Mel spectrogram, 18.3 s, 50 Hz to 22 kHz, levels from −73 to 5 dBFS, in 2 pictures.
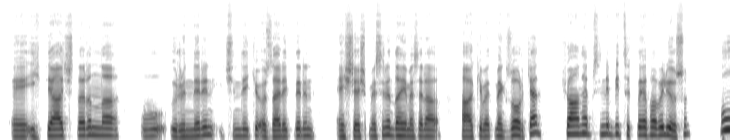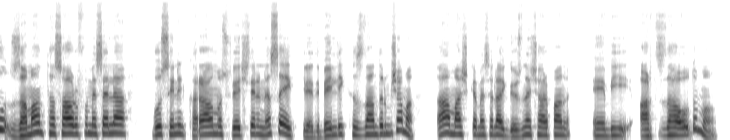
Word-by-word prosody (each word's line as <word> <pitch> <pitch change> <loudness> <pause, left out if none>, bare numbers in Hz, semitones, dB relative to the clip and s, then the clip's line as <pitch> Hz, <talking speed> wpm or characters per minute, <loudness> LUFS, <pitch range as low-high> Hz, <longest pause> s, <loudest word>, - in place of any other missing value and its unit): eee, 140 0 0
ihtiyaçlarınla 155 +3 0 0.3
u 145 +1 -6
ürünlerin 145 +4 0
içindeki 145 +1 -6
özelliklerin 140 +2 -1 0.3
eşleşmesini 145 +4 -2
dahi 150 -1 +4
mesela 140 0 0 0.3
takip 135 +2 +1
etmek 145 -1 -2
zorken 170 +7 +2 0.2
şu 195 - +4
an 195 0 +5
hepsini 195 -2 -3
bir 195 - -2
tıkla 170 +1 -3
yapabiliyorsun. 170 0 +2 0.4
Bu 285 +2 +5
zaman 160 +11 +4
tasarrufu, 200 0 +4
mesela, 205 +1 +3 0.3
bu 180 +3 +2
senin 185 +2 -1
karar 170 0 0
alma 185 0 +3
süreçlerini 175 +1 -1
nasıl 190 +6 +1
etkiledi? 130 - -1
Belli 165 +5 0
ki - - -38
hızlandırmış 180 - 0
ama 275 - +1 0.3
daha 205 +4 +4
başka 185 -2 0
mesela 175 0 +1
gözüne 150 +4 -2
çarpan, 170 -1 0 0.3
eee, 150 -1 -3
bir 160 -1 -4
artısı 145 +1 -2
daha 170 0 +5
oldu 175 - 0
mu? 255 - -4
165 Hz, 145 wpm, -22 LUFS, 145-185 Hz, 0.4 s, an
